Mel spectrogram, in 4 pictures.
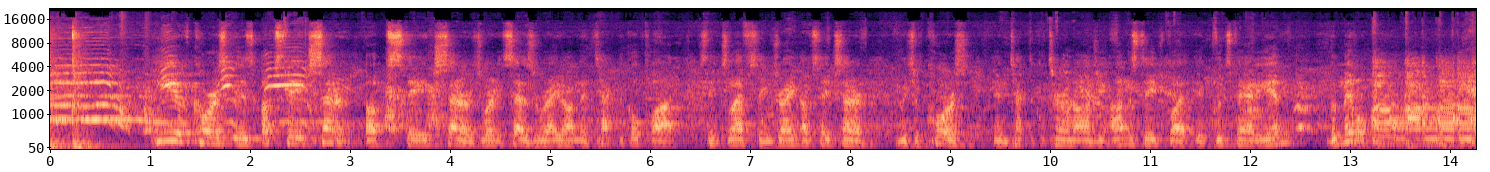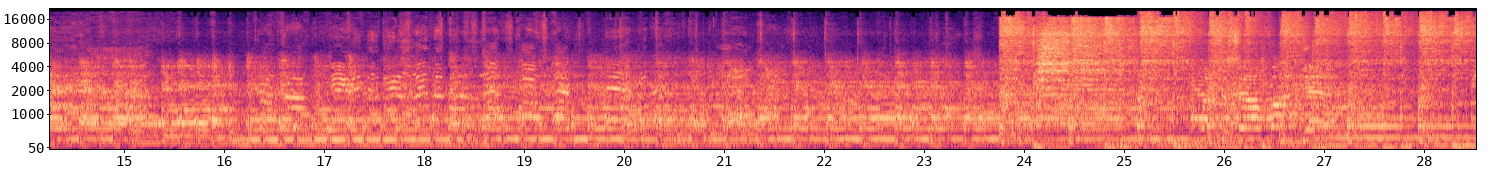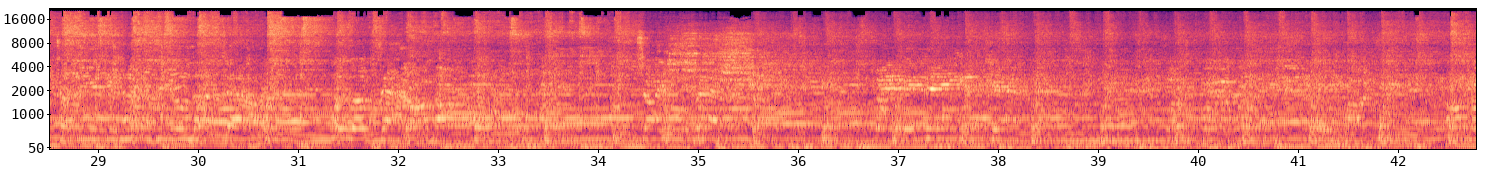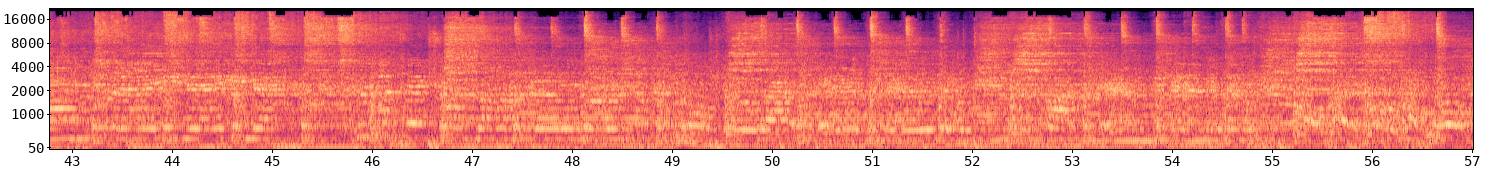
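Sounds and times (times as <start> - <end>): bass guitar: 0.0 - 1.0, 13.1 - 57.0
drum kit: 0.0 - 1.0, 13.6 - 57.0
electric guitar: 13.1 - 57.0
person singing: 13.2 - 57.0.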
